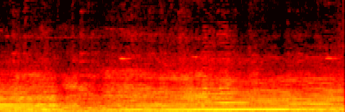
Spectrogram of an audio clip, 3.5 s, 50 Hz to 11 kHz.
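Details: Sahiwal cattle at a livestock market, 4 August 2025, as a Dhaka farmer buys young bulls: a long, steady, tonal moo holds an even pitch for over a second, rising in loudness, over background voices and vehicle hum.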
